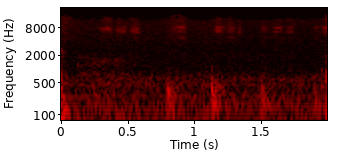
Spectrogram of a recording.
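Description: Near silence, with a few faint strokes of a pen writing numbers on a lecture board.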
